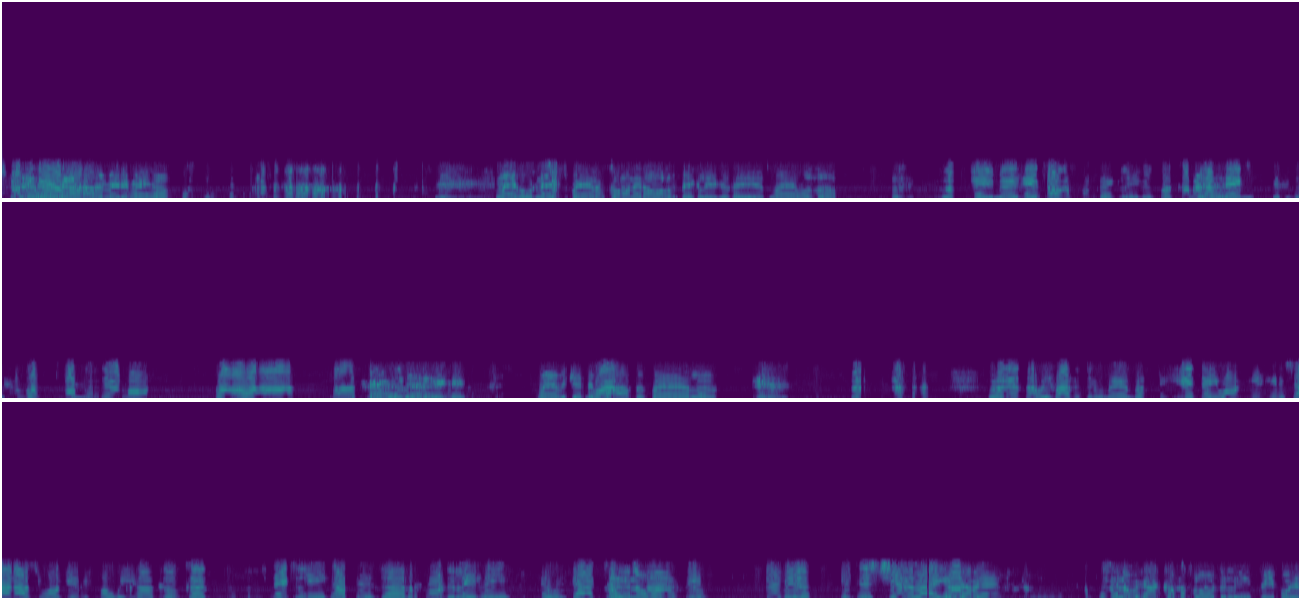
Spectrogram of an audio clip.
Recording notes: Draft Show at BWW Houston. We Live from Buffalo Wild Wings Houston.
